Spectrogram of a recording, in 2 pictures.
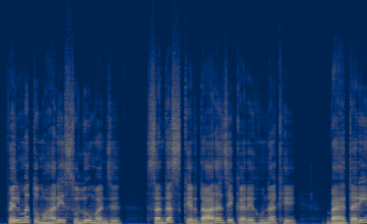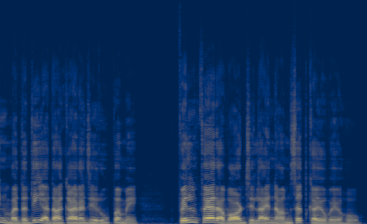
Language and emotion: Sindhi, neutral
